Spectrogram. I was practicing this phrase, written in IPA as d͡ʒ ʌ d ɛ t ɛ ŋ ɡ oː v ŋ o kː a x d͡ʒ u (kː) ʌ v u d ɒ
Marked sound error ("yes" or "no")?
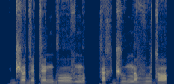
yes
